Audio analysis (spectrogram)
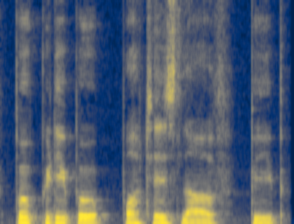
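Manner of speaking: robot beeps. Pretend. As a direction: play the dumb robot. Keeping up the robot act.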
